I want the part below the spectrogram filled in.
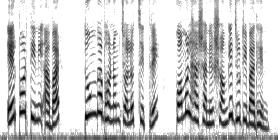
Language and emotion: Bengali, neutral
